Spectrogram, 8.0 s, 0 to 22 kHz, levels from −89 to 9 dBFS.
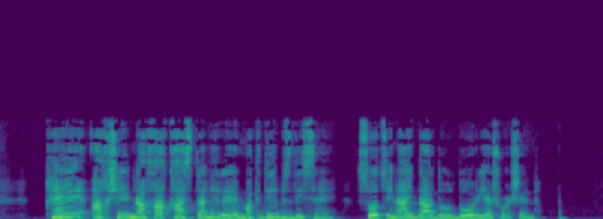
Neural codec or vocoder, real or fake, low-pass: none; real; 9.9 kHz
